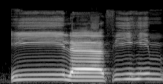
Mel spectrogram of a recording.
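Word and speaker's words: إيلافهم: زبر لا، ای لا، حمزہ کھڑی زیر ای، لام کھڑا زبر لا، ای لا، فا زیر فی، ایلافی، ہا میم زیر ہم، ایلافہم۔ دوسرا کلمہ رحلہ ہے،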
